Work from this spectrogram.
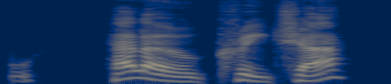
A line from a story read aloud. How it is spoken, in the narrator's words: said Fred very loudly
